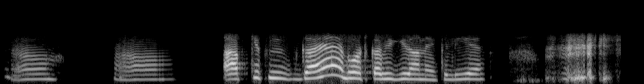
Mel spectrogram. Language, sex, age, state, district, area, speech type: Hindi, female, 30-45, Bihar, Begusarai, rural, conversation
